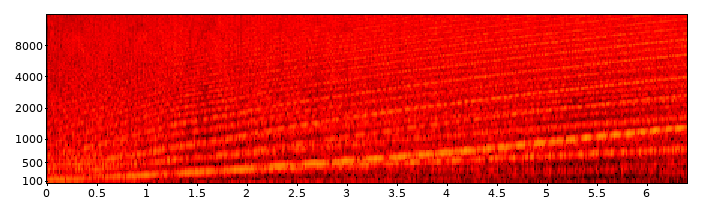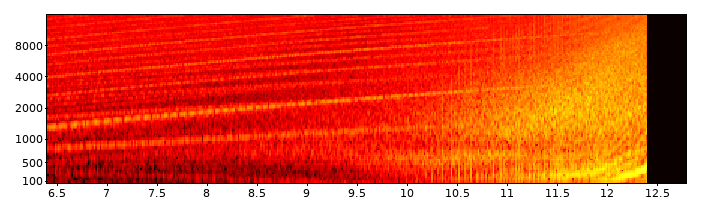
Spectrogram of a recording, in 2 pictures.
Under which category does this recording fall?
Instrument samples > Percussion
